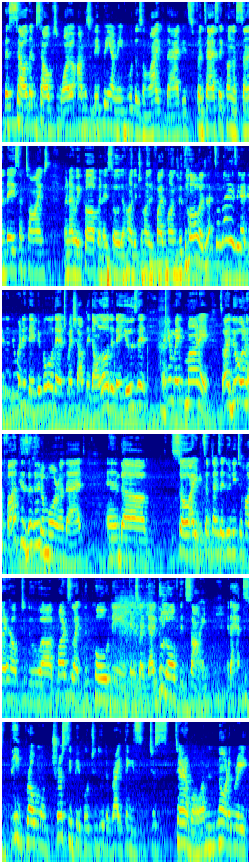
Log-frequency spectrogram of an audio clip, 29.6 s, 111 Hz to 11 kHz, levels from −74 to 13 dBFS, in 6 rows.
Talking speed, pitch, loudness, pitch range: 230 wpm, 180 Hz, -18 LUFS, 165-220 Hz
